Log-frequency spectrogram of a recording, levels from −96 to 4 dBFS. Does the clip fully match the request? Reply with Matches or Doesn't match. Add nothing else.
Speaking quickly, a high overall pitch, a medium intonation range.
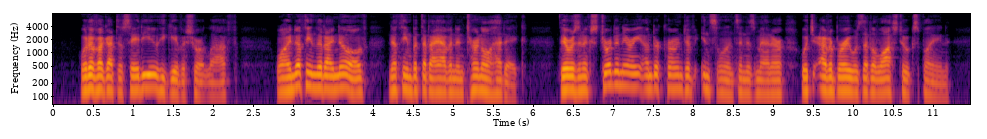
Doesn't match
